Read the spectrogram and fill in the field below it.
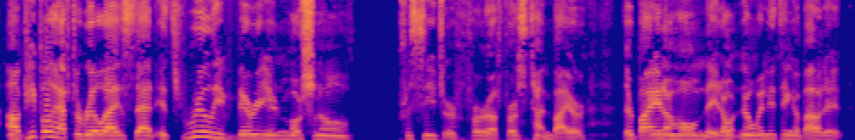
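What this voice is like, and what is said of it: Hoarse, fading voice. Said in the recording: “I apologize for my voice. I'm losing my voice”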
